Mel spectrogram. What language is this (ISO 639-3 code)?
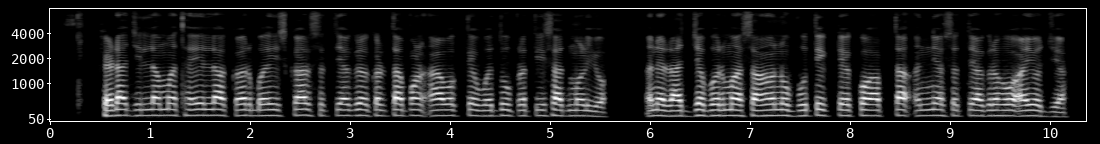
guj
